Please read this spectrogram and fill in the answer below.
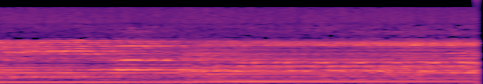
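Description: Gospel music: voices sing sustained chords over a held bass accompaniment, and the bass note changes about a second in.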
